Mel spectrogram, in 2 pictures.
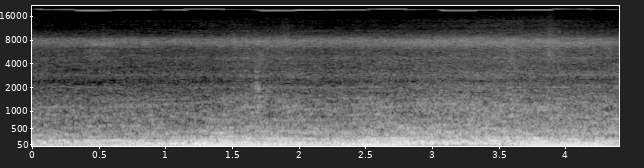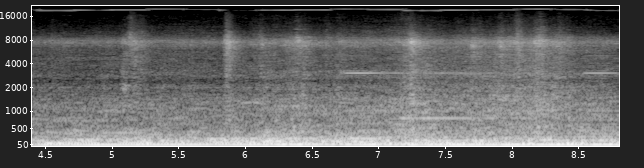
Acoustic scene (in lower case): bus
